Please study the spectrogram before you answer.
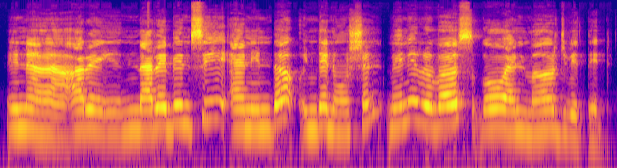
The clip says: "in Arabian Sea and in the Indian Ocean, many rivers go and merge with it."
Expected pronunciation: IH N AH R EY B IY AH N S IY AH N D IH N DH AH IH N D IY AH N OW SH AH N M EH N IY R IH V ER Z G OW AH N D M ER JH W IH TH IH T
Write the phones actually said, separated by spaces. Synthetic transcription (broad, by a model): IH N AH R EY B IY N S IY AH N D IH N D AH IH N D IY AH N OW SH AH N M EH N IY R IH V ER S G OW AH N D M ER JH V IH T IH T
